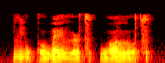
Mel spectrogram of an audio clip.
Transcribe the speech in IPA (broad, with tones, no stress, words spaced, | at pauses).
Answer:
li˨wko˩˥w ɛ˨e̯lːə˞˨t͡s | wɔ˩˥lːo˩˥t͡s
